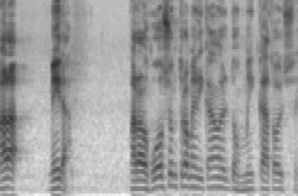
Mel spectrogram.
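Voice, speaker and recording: His voice is bright and sharp, fairly high for a man, with ordinary pitch variation. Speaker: Olympic skeet shooter. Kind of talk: casual chat.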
